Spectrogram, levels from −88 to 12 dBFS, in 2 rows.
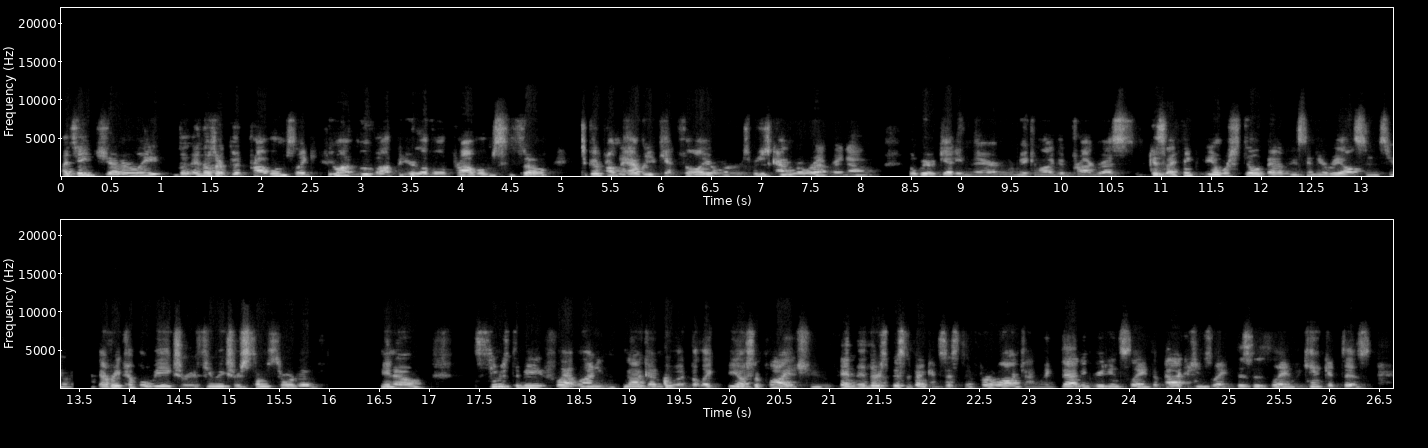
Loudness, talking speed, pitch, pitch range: -20 LUFS, 265 wpm, 150 Hz, 130-200 Hz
